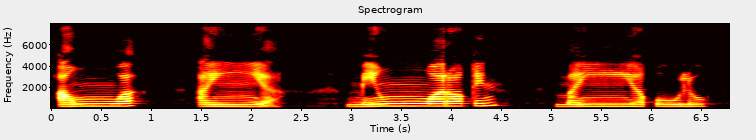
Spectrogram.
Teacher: واو اور یا کے ساتھ ادغام کرتے وقت نون کی آواز تھوڑی سی باقی رہ جاتی ہے، تھوڑی سی سلائٹ سی، اسی لیے آپ کو ایرو جو دکھائی دے رہا ہے جو جمپ کر کے واو کے ساتھ جا رہا ہے، وہ زگ زیگ کر کے نون کے ساتھ اس کی تھوڑی سی ملاوٹ ہوئی ہوئی ہے۔ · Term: ناقص ادغام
